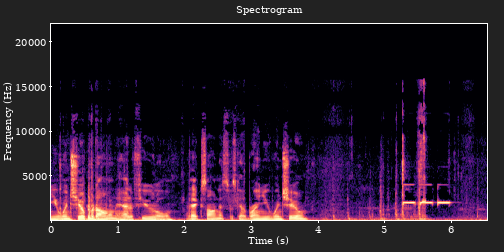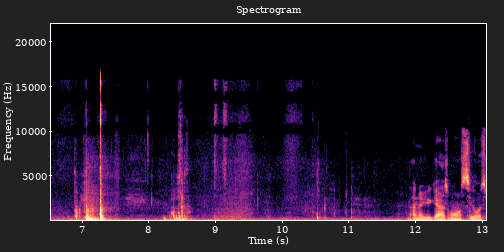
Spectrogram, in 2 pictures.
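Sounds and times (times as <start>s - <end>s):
dashboard warning chime beeps: 5.2s - 6.2s.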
